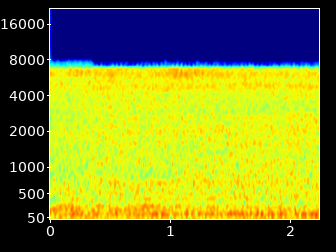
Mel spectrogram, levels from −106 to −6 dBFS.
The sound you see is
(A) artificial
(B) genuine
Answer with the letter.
B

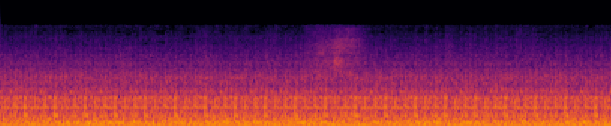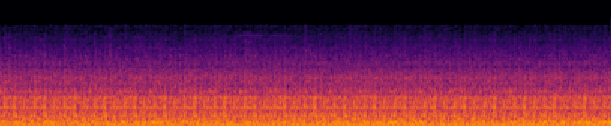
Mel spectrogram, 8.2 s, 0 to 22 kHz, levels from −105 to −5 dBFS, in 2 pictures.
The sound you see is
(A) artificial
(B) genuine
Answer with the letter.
B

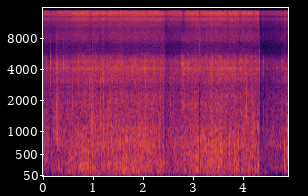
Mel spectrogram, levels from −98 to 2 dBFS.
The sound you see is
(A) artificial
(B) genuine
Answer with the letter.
A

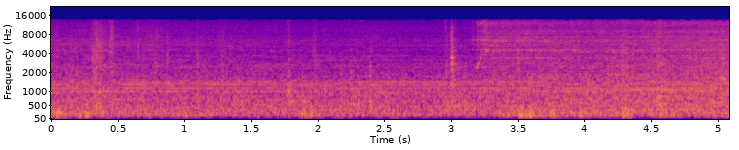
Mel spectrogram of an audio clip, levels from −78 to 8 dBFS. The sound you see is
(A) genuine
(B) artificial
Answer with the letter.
A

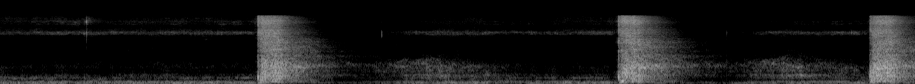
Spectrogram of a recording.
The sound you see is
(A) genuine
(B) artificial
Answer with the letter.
B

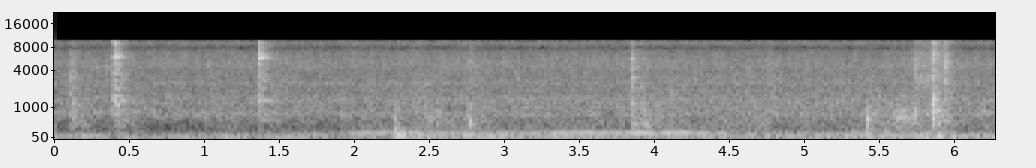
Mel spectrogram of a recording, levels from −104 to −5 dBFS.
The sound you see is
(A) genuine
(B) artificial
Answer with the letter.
A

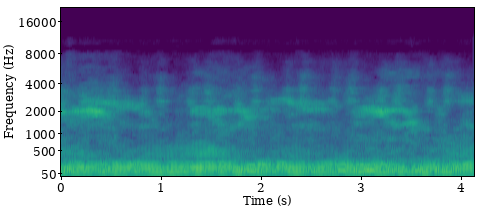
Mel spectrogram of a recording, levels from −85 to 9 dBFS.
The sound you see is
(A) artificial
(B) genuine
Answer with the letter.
A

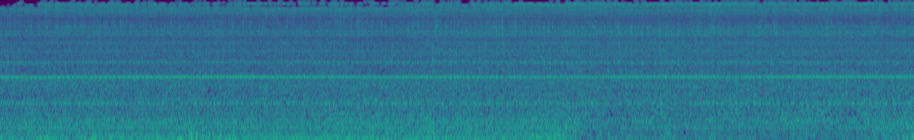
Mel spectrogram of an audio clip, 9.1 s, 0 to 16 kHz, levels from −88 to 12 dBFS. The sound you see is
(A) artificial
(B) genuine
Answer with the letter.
B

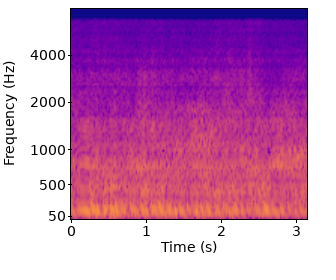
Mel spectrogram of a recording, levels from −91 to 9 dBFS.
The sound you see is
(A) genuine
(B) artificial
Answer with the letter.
B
